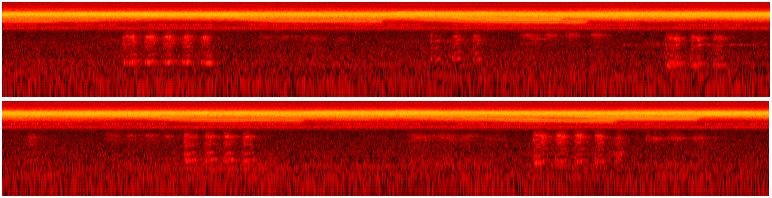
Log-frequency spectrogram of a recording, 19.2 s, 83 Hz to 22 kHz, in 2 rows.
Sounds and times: Insects called 0:00.0 - 0:19.1
Frogs chirping 0:05.3 - 0:12.9
Frogs chirping 0:14.7 - 0:18.4

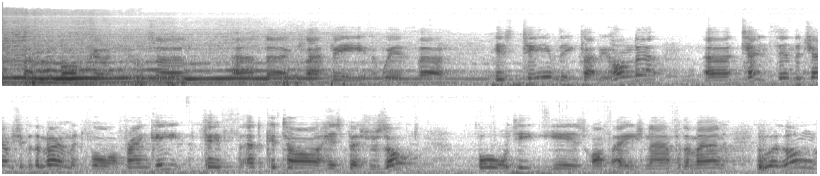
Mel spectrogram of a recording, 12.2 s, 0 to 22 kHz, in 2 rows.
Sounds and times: world superbikes 0:00.0 - 0:07.9
commentary 0:00.0 - 0:12.2

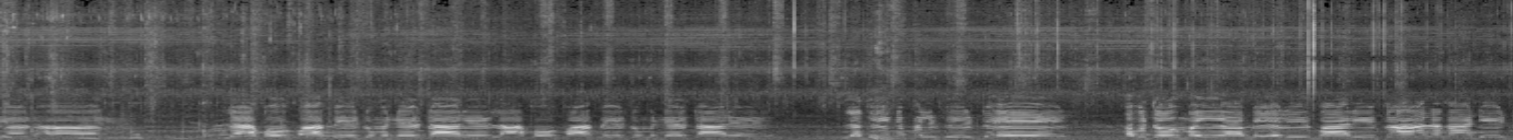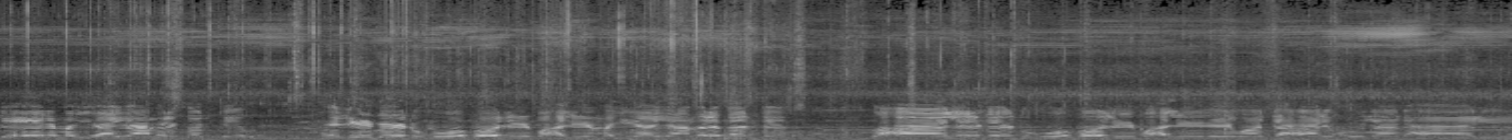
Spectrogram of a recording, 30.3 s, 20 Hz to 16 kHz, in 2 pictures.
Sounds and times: man is praying 0:00.0 - 0:30.2

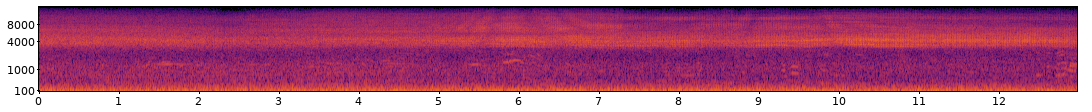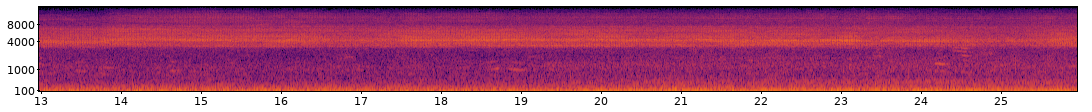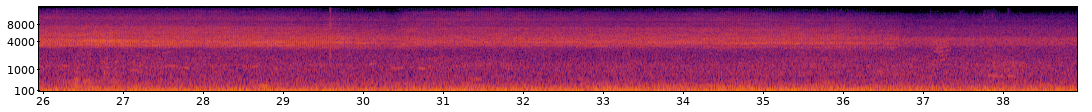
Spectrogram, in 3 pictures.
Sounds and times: Cicadas 0:00.0 - 0:38.9
Traffic sound 0:22.3 - 0:38.9

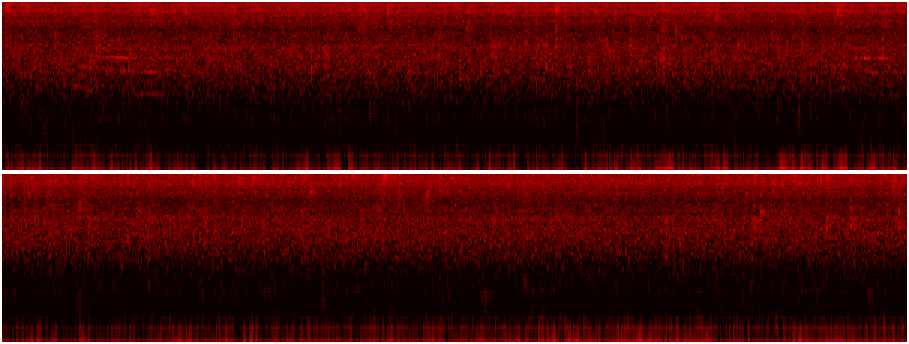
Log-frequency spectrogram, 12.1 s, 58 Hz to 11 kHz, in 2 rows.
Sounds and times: heavy rainstorm 0:00.0 - 0:12.0
cat noises 0:00.5 - 0:01.2
cat noises 0:05.6 - 0:06.0

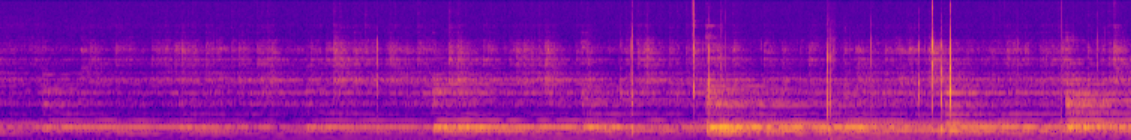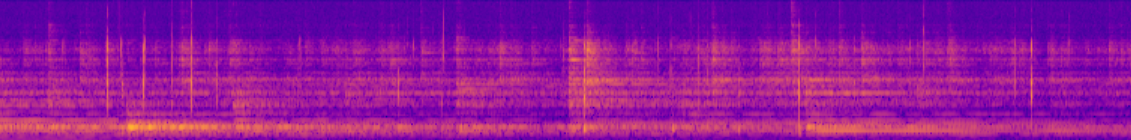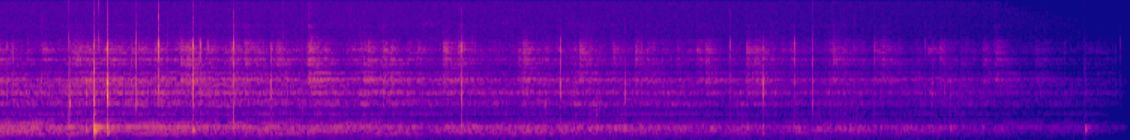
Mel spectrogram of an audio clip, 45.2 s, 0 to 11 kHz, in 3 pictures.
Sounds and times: metallic barrier 0:00.0 - 0:42.8

